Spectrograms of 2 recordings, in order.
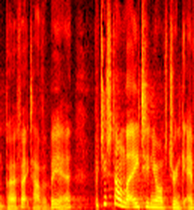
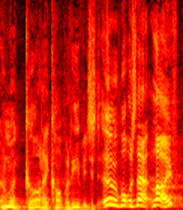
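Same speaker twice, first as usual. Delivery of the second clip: panicking friends; 5 semitones higher than usual. Retold or imitated. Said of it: "They're like".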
